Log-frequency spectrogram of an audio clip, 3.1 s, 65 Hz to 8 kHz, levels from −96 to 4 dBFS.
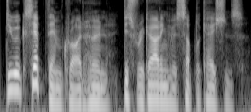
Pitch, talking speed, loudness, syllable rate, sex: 100 Hz, 170 wpm, -20 LUFS, 6.0 syllables/s, male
